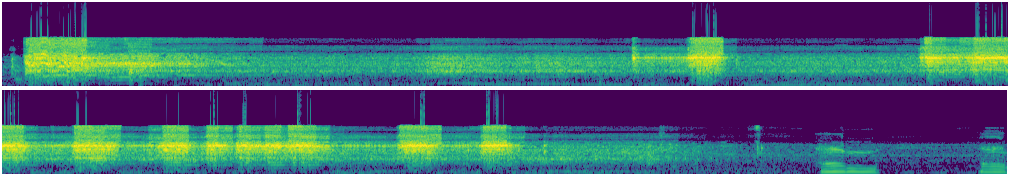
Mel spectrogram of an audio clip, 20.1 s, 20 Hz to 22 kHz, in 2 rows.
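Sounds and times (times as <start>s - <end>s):
car engine cranking and sputtering after a crash: 0.0s - 2.8s
steady mechanical hum: 0.0s - 20.0s.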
